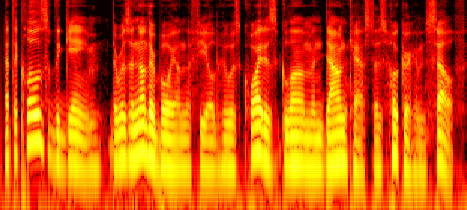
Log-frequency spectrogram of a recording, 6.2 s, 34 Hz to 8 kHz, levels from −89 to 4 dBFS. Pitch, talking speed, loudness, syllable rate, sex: 115 Hz, 220 wpm, -19 LUFS, 5.1 syllables/s, male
